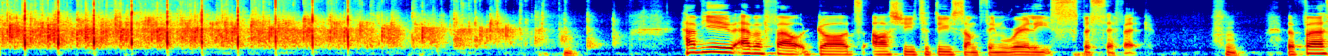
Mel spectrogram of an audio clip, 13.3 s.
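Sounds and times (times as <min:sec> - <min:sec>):
audience applause: 0:00.0 - 0:06.3
speech: 0:06.9 - 0:11.5, 0:12.2 - 0:13.2.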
